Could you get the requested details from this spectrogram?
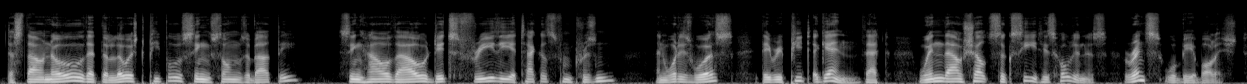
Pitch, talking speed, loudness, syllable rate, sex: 120 Hz, 180 wpm, -18 LUFS, 5.0 syllables/s, male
